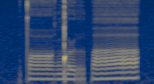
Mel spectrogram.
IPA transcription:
t̪ ɑː ŋ͡ǃ ə˞ r p aː

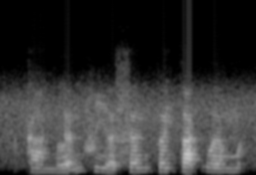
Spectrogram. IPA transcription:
k a̤˨˩ ŋ l ə̰˧˥ n f i˧˩ ə̯ s ə˧ n t̪ ə˧ j t̪ a˦˥ k̚ v ə˧ m

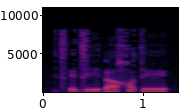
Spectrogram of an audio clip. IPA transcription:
t͡sʼ e d͡z i ɾ i ɗ a̰ χ ʊ t ḛ

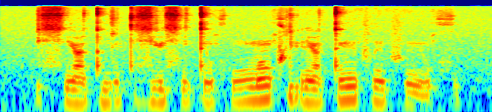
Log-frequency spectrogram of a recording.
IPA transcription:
sʲ ɑ̃ t ɡ ĩ t zʲ ə sʲ ə̃ t ĩ xʷ ŋ͡m õ xʷ rʲ ɑ̃ t ĩ f ĩ f ĩ xʷ

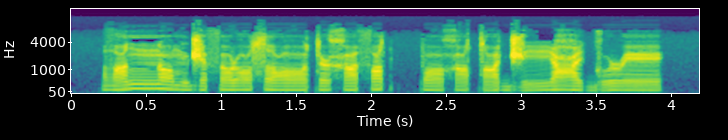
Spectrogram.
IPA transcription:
ðˤ a nː ɔː m d͡ʒ ɐ θ ɔ ɹ u sˤ j ɔː t ə˞ x ɑ θ u tˤ pː ɔː x ɔ tˤ ɐ d͡ʒ iː ʕ i ɡ u ɹ eː

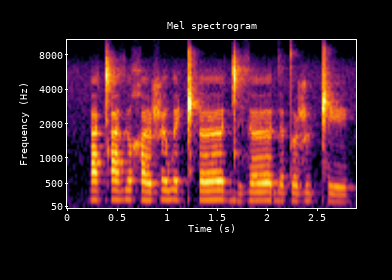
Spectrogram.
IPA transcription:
a ǀ a z ɯ χ ɜ ʂ ɜ w ɛ ǁʰ ɜː ɡ͡ǀ e z ɜː d ɜ t̪ ɤ ʐ ɯ ǁ e

